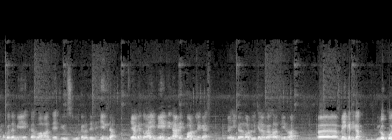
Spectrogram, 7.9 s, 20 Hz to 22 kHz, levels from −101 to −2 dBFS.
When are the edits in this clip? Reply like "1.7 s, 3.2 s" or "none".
none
